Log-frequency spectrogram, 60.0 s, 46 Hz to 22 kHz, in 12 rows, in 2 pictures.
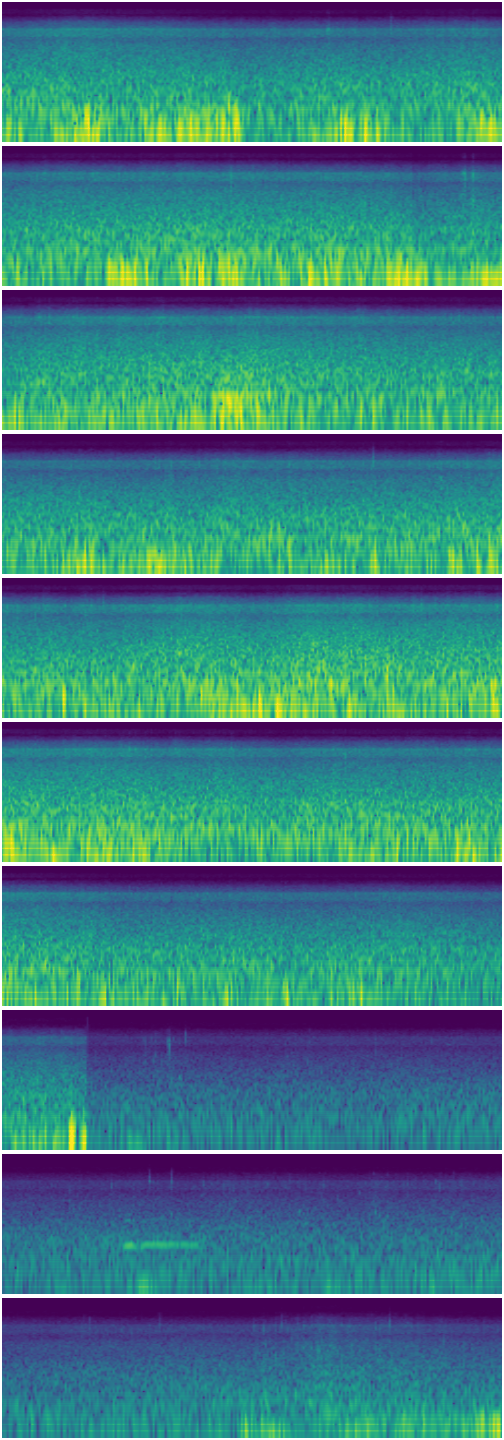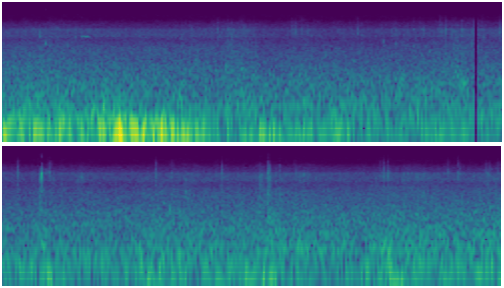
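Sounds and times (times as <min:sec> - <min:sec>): whitewater rushing: 0:00.0 - 0:35.9, 0:39.9 - 0:50.3.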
